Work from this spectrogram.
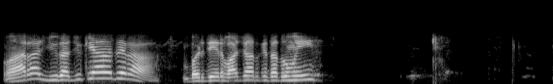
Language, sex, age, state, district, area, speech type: Dogri, male, 18-30, Jammu and Kashmir, Samba, rural, conversation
